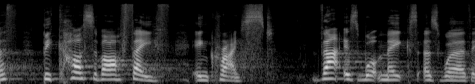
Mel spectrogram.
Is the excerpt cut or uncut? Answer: uncut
